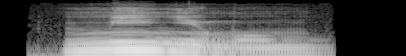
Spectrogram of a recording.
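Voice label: "minimum", Azerbaijani; Orfoqrafiya Lüğəti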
